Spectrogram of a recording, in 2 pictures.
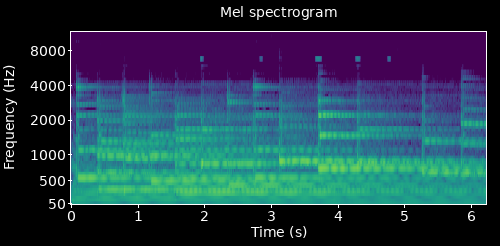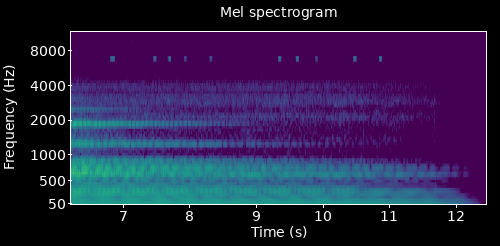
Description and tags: DSV1 SuspensfulRhodes04 C# 77bpm
Much love and hope the community can use these samples to their advantage.
~Dream.
Piano, Ambient, Horror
